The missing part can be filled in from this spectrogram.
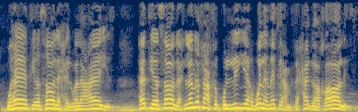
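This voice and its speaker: A woman with an Egyptian accent voicing a sharp-tongued older mother-in-law who scolds and mocks. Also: sits high, slight background noise, natural voice. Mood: scolding. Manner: scolding, mocking, rapid.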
